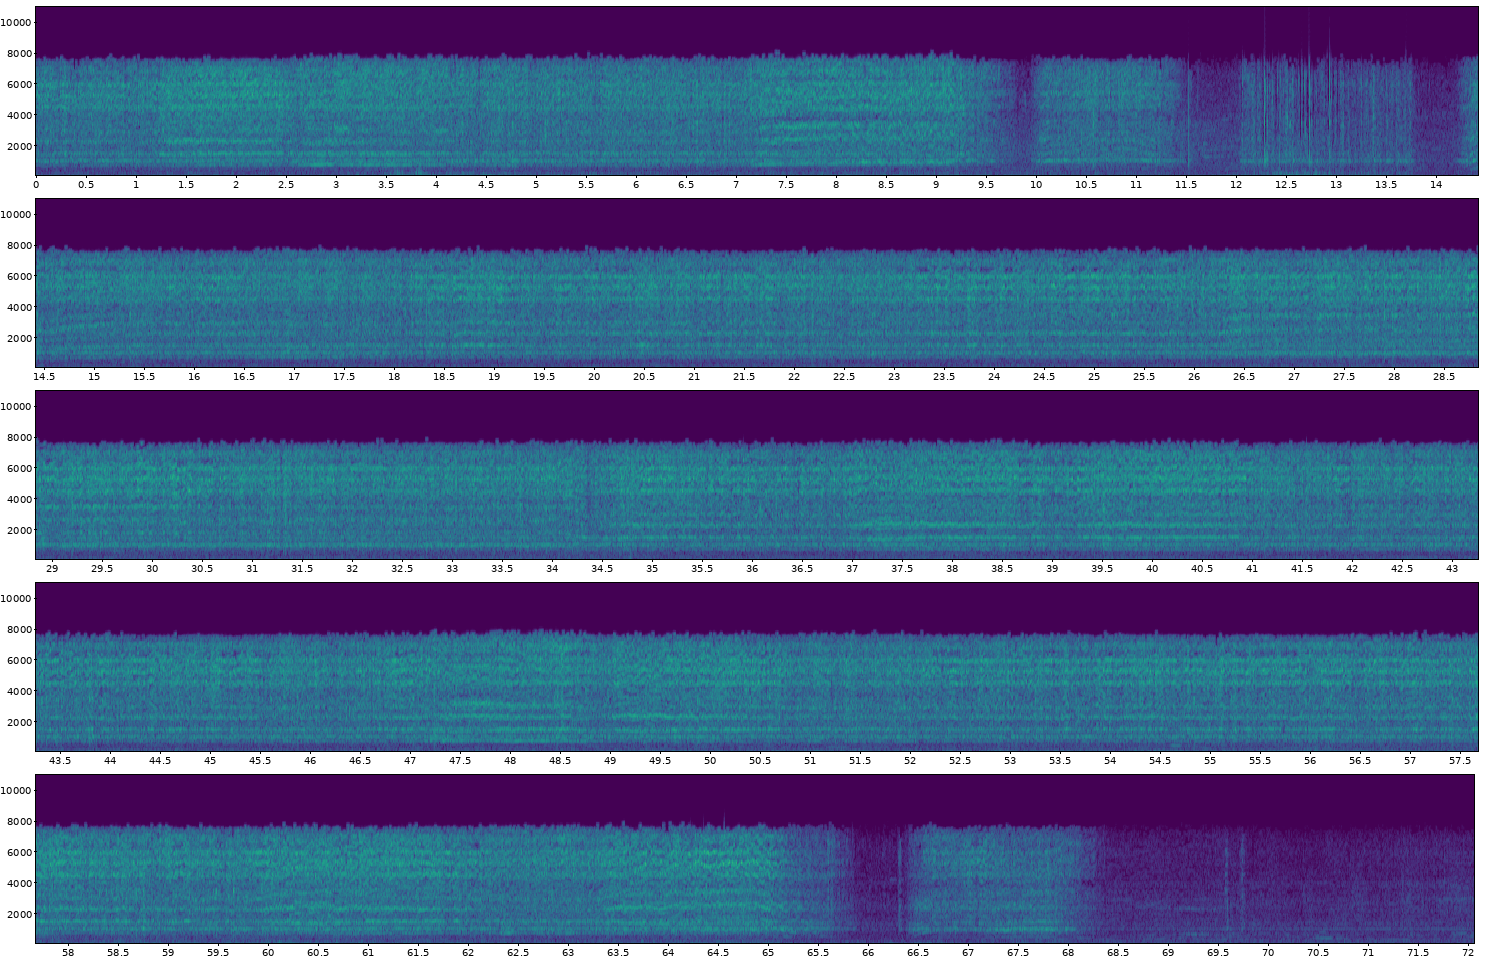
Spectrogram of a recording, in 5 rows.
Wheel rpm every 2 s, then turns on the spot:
200, 200, 200, 200, 120, 80, 40, 170, 200, 200, 200, 200, 200, 230, 230, 230, 230, 200, 200, 200, 200, 200, 200, 200, 200, 200, 200, 200, 200, 200, 200, 200, 120, 80, 0, 0.
10-12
